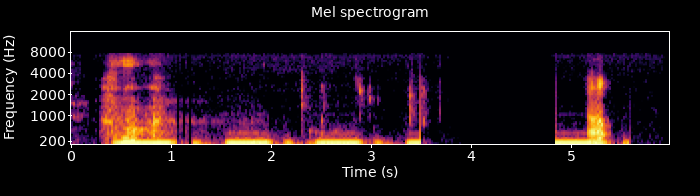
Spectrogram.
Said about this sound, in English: Phone is beeping. Can you hear that? That yeah. is my phone. It's just the, my phone is ringing and it's on silent.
